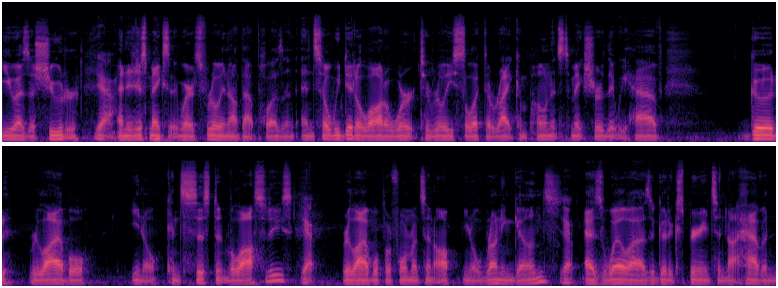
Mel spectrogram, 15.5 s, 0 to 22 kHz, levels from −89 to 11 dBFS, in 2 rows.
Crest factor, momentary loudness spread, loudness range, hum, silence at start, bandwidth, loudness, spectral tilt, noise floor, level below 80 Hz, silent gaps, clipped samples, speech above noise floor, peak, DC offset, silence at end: 20 dB; 8 LU; 2 LU; none; 0 s; 15 kHz; -33 LUFS; -4.5 dB/octave; -61 dBFS; -54 dBFS; none; under 0.1%; 29 dB; -14 dBFS; under 0.1%; 0 s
